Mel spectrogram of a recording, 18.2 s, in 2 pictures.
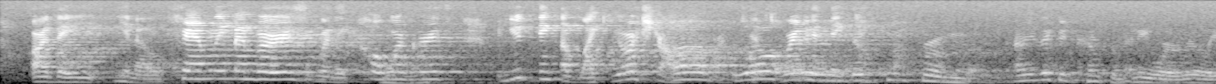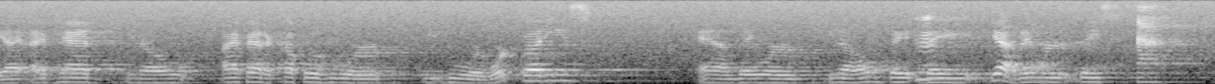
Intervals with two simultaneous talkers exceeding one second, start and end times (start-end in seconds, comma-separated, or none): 5.0-6.8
